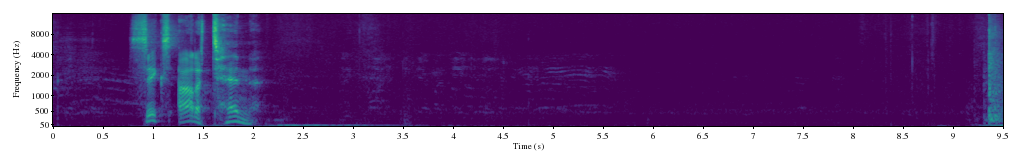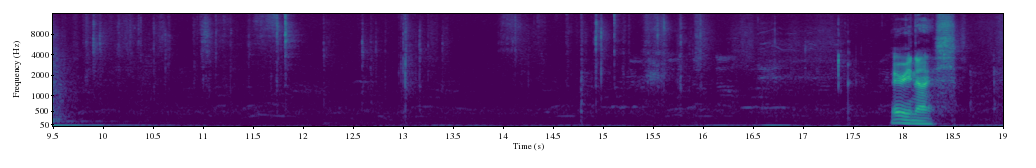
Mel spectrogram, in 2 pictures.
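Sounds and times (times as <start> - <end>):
plastic card sleeve clicks and rustles: 9.8 - 16.1.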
